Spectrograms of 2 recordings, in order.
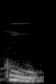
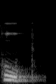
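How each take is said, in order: First: The word ends on a vowel without p. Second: The word ends with a p sound. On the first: The speaker calls it right. "इसमें पी जो है वो silent है" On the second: The speaker calls it wrong. "Not कूप"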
